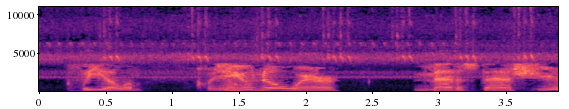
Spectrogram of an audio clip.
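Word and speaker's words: Manastash: Do you know where Manastach? Yeah, it's pronounced Manastach.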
